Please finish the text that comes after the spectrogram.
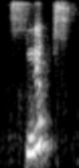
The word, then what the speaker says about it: SNP: in this case and snips or snps it's pronounced as a snip but it's called snp so single nucleotide polymorphism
